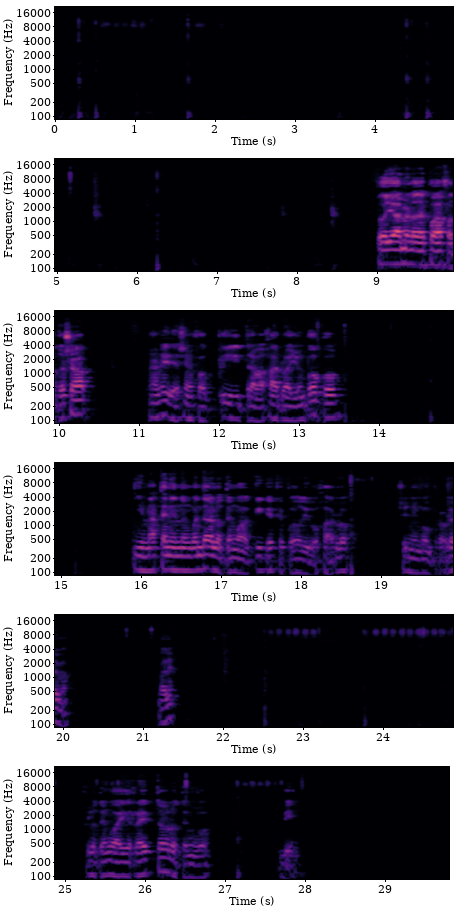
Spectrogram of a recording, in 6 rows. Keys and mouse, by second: 0.1 f, 0.4 click, 4.2 click, 4.2 f, 5.3-6.3 shift+middle drag, 6.0 f, 6.3 click, 6.5-12.8 middle drag, 12.5 f, 12.8 click, 13.0 f, 13.3 click, 18.1 middle click, 18.6-21.0 drag, 21.0-22.6 shift+middle drag, 22.6-29.0 drag, 29.0-29.8 middle drag.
